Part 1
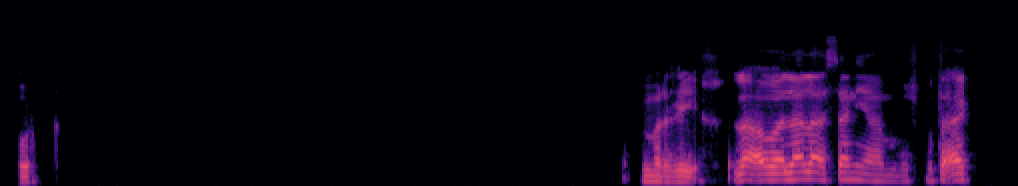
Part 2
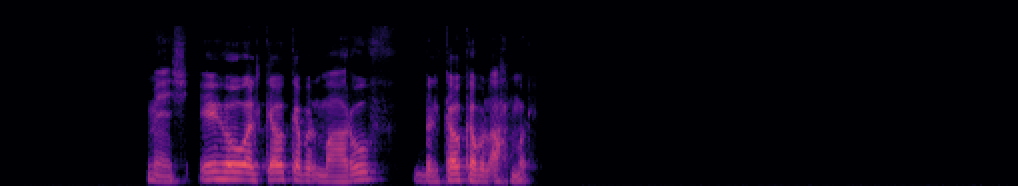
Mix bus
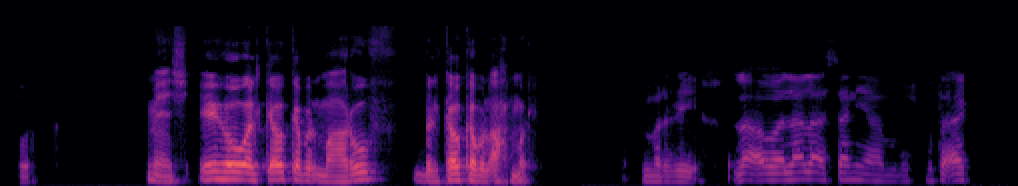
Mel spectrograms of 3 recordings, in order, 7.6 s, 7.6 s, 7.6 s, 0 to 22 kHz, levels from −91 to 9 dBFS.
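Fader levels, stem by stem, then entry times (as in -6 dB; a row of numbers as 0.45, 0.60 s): -15.5, +3.0 dB; 0.00, 0.00 s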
